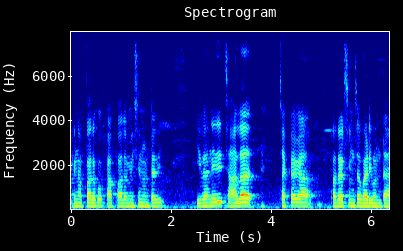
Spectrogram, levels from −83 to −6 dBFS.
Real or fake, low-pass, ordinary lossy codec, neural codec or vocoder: real; none; none; none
